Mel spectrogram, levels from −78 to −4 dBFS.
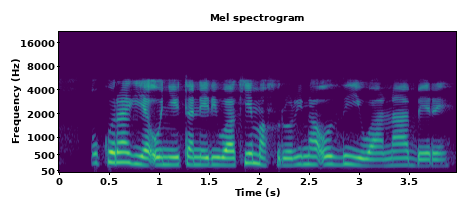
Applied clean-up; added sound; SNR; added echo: none; none; none; none.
